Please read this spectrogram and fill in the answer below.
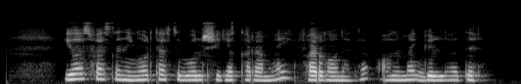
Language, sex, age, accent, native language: Uzbek, female, 19-29, Xorazm, Uzbek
